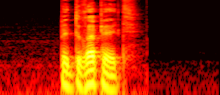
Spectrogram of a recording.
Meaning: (verb) past participle of bedröppeln; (adjective) crestfallen
- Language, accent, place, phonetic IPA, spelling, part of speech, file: German, Germany, Berlin, [bəˈdʁœpəlt], bedröppelt, adjective, De-bedröppelt.ogg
